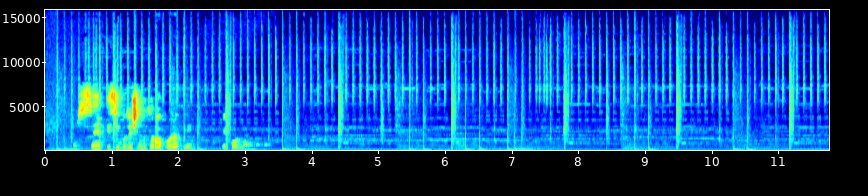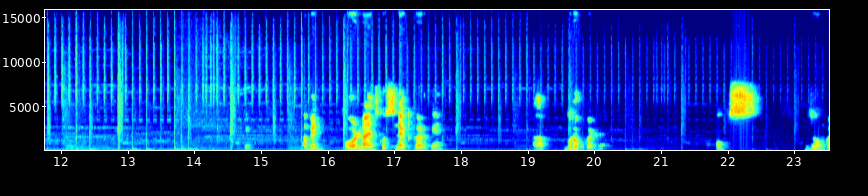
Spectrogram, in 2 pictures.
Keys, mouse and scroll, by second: 2.2-14.6 drag, 14.6 v, 16.8 shift+click, 22.1 alt+scroll up 1, 23.4 click.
